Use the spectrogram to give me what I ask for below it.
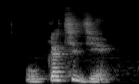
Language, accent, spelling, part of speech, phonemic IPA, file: French, Canada, au quotidien, adverb, /o kɔ.ti.djɛ̃/, LL-Q150 (fra)-au quotidien.wav
- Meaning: on a daily basis, daily, every day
